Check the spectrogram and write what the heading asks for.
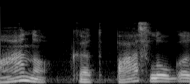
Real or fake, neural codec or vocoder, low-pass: real; none; 7.2 kHz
